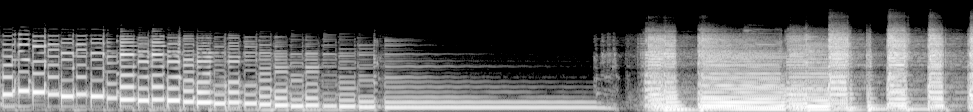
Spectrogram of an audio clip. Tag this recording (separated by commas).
Plucked string instrument, Musical instrument, Electric guitar, Guitar, Effects unit, Music, Distortion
